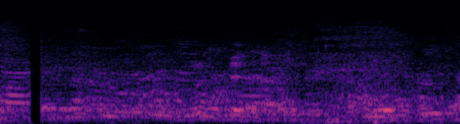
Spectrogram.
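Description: Faint murmur of background voices in a room, broken by a brief dropout just after the start.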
